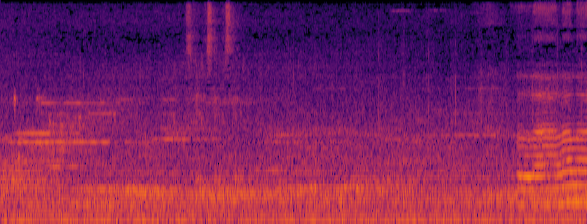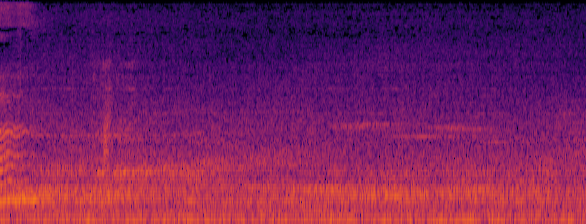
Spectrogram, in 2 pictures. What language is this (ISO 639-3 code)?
ind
